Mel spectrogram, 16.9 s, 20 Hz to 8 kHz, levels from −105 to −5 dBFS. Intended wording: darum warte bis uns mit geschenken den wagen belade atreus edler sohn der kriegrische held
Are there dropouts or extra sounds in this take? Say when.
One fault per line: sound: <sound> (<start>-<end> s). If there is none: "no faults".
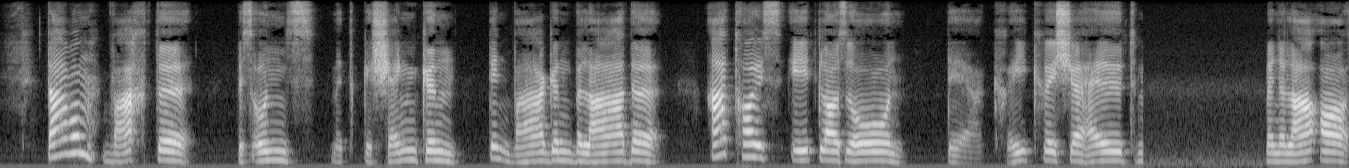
no faults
